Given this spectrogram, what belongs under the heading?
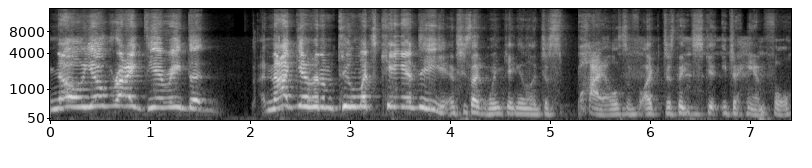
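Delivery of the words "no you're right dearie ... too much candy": put-on very high, drawn-out, old lady New York accent. Acting out a woman handing out candy, in an old lady New York accent. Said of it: "old lady and New York accent".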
